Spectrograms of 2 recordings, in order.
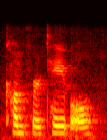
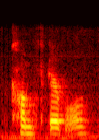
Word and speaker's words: comfortable: So students might say frustrating instead of frustrating, or comfortable instead of comfortable.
